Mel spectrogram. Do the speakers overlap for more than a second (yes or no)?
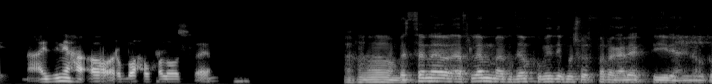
no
